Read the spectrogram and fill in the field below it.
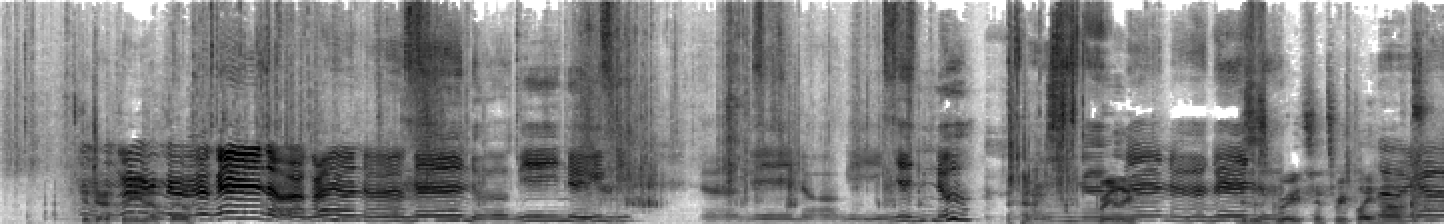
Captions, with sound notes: Good job cleaning up though. (baby hums) Braylee, this is great sensory play. Huh?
